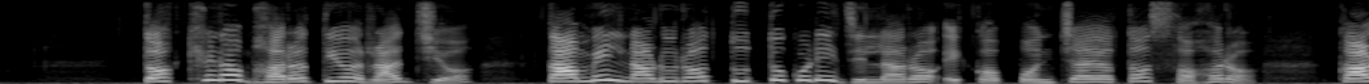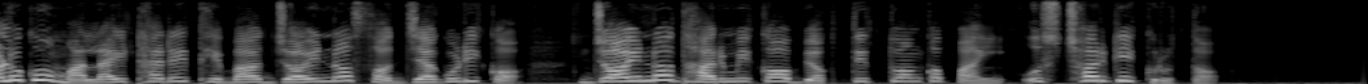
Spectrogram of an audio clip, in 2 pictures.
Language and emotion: Odia, neutral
